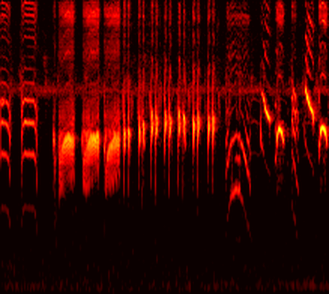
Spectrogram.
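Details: Tiểu mi laughingthrush lure song without background noise: arched whistles, a burst of rough buzzy notes, a quick twittering run, then clear looping whistled phrases.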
